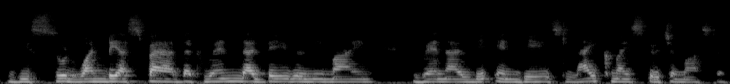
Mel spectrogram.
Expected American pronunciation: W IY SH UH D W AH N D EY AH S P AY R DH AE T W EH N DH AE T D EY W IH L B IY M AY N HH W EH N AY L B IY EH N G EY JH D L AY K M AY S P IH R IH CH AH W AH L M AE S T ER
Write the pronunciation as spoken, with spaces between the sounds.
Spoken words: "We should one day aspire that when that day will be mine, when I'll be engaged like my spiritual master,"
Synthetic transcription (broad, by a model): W IY S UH D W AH N D EY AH S P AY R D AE T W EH N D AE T D EY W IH L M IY M AY N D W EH N AY L B IY EH N G EY JH D L AY K M AY S P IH R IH CH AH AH L M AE S T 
